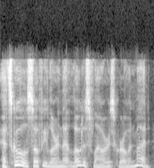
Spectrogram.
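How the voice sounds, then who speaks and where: Older guy, grandpa voice, husky and mellow, telling a kids story, slightly dull recording. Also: a little high, very animated, normal speed. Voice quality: gravelly, husky. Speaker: storybook reader. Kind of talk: children's storybook narration, read aloud.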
